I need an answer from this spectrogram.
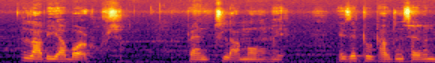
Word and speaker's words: La Vie en Rose: La Vie en Rose, literally life in prank, French pronunciation La Vie à Bord, French L'amour, is a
